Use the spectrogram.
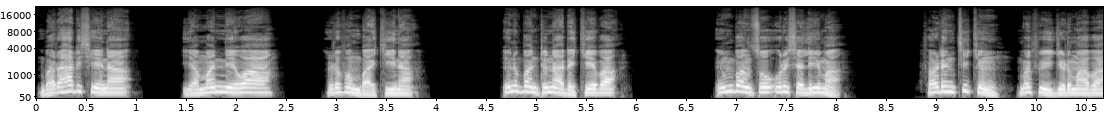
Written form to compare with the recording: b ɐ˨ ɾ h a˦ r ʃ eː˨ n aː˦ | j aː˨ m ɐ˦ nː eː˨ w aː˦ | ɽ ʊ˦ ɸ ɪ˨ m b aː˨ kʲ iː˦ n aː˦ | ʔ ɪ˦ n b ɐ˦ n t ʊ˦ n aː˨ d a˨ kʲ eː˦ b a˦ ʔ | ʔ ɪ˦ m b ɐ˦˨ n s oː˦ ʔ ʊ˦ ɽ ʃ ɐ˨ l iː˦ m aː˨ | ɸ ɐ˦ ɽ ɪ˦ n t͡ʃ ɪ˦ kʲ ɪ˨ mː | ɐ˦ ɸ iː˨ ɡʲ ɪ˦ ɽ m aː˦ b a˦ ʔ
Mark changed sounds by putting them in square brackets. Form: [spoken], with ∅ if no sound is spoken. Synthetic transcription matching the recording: b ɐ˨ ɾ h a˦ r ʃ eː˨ n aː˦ | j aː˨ m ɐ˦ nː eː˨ w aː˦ | ɽ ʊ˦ ɸ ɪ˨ m b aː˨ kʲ iː˦ n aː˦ | ʔ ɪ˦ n b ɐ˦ n t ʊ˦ n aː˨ d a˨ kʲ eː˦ b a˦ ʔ | ʔ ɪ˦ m b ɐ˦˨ n s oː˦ ʔ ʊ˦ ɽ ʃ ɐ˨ l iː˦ m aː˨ | ɸ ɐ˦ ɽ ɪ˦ n t͡ʃ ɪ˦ kʲ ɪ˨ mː | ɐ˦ ɸ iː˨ ɡʲ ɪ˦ ɽ m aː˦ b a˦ ʔ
